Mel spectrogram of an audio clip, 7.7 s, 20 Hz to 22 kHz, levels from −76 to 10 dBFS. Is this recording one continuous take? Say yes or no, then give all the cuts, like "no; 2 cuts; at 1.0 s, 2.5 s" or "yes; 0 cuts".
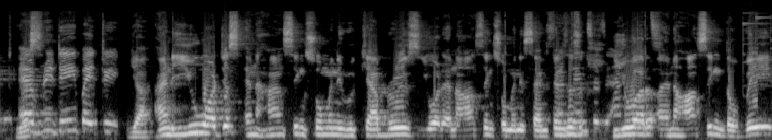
yes; 0 cuts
